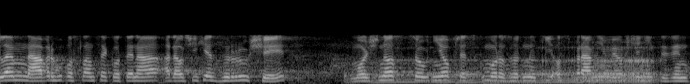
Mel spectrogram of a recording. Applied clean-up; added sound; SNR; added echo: none; Burping, eructation; 7 dB; none.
